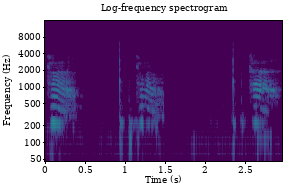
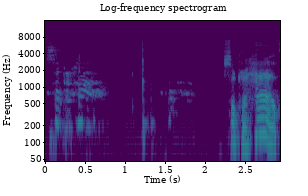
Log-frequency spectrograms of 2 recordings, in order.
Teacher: The vowel eh has been backed and lowered to something more like a, so as in dask and had. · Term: Northern City shift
